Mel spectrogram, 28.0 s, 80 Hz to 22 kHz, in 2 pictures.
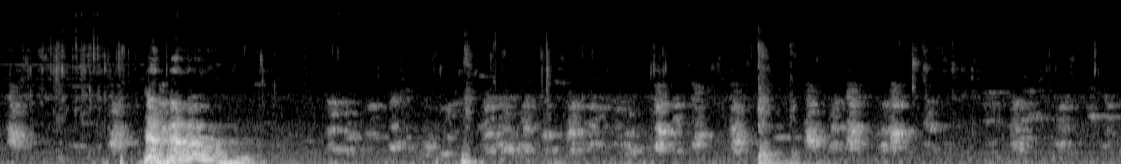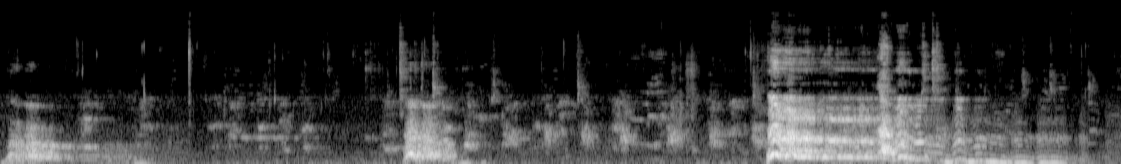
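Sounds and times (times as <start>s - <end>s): dogs barking: 0.0s - 0.5s, 1.3s - 3.2s, 4.1s - 18.2s, 18.8s - 27.8s.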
